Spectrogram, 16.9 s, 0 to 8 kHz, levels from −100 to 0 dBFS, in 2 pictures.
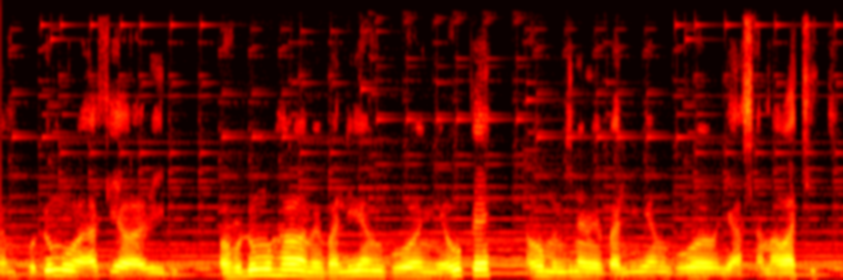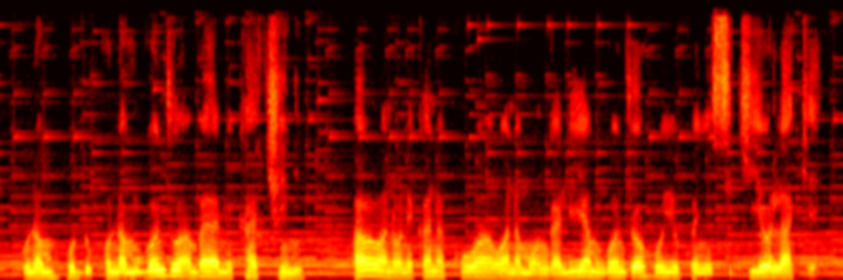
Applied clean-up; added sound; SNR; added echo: none; Musical instrument; 20 dB; none.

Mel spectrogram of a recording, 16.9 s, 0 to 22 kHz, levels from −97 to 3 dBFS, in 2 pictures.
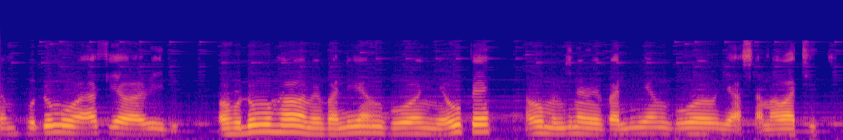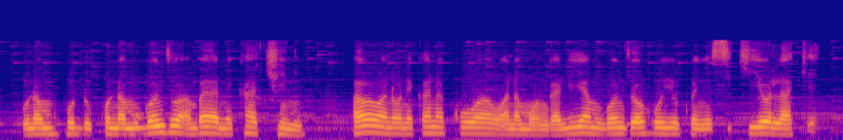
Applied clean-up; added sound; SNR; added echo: neural separator model SepFormer DNS4.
